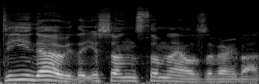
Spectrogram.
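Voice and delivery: ordinary delivery

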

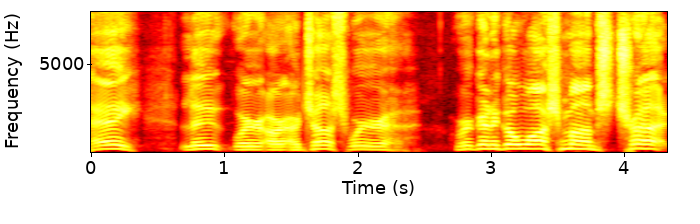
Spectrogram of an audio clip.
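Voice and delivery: loud, high-pitched, teasing call.

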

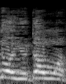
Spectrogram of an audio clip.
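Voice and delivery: ordinary delivery

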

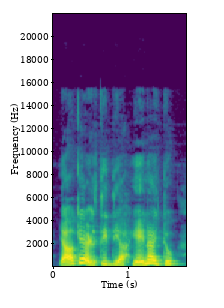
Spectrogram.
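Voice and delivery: ordinary delivery, nothing marked

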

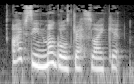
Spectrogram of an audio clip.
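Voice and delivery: ordinary delivery

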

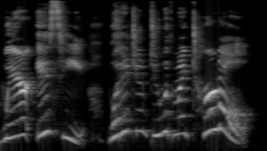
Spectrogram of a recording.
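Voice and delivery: shrill, very high, loud, full-volume shouting. Narrator confronting Fudge after he giggles and gives no answer, yelling. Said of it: "I yelled".

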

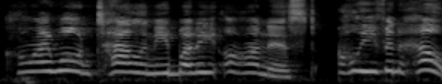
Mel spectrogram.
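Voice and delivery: pleading. Caleb interrupts the narrator and pleads with him, pleading. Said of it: "he pleaded".

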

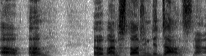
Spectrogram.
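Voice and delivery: extremely upper-class voice. Showing a work-in-progress impression of a line from the film: Hugh Grant impression. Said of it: "something very posh about the way he speaks".

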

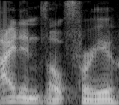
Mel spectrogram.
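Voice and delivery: mock gruff, rough-sounding voice. Retelling how the manager answered being thanked for employee of the month, imitating a gruff manager. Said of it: "he very gruffly goes".

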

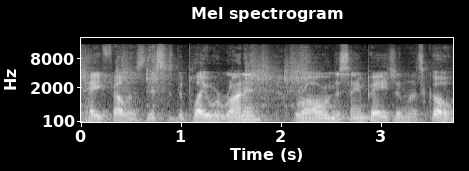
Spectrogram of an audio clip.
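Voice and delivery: ordinary delivery

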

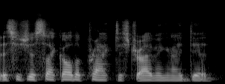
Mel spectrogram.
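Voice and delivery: ordinary delivery

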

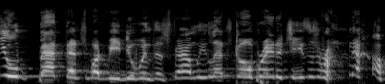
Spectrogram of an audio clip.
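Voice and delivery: excited voice, high and lifted in pitch. Retelling what they said to the boy while holding him: retelling raised excited voice. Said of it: "I raised my voice because I was so excited".

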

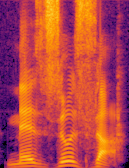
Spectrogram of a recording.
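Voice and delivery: mezuzah said slow and drawn out. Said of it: "I will say it slowly".

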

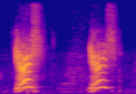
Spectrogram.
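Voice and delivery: cartoony high-pitched dinosaur voice. Speaker asks the others to guess the character, then does a Yoshi impression. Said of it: "that's me! Yoshi!".

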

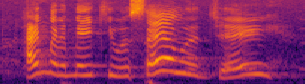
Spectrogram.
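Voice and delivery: very high, excited little weirdo voice. Pee-wee on stage, offering to make a salad; excited Pee-wee weirdo voice. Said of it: "Pee-wee's all excited in his little Pee-wee weirdo voice".

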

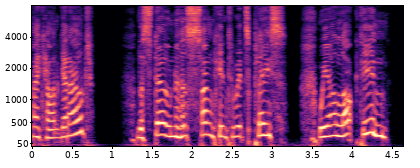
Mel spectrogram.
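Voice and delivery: shrill, very high scream, wild with terror. Narrator reading a man's cry after he runs back down the passage, screaming wild with fear.

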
